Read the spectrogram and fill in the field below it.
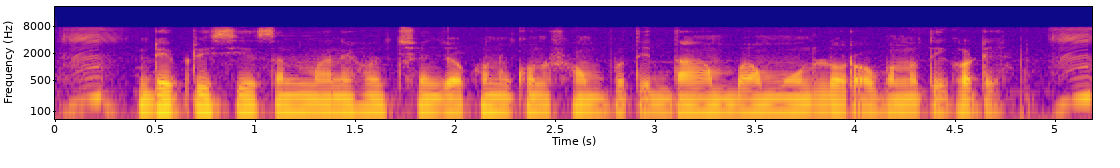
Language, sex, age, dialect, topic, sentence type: Bengali, male, 18-24, Northern/Varendri, banking, statement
